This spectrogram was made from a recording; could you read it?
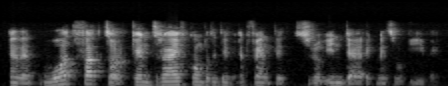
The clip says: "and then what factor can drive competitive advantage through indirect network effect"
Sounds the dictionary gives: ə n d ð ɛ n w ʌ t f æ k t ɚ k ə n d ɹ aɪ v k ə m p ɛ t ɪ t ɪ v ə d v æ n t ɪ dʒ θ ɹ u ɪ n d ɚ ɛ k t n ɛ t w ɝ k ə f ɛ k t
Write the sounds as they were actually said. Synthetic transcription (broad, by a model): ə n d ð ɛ n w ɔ t f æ k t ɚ k ə n d ɹ aɪ v k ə m p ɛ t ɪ t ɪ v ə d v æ n t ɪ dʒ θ ɹ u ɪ n d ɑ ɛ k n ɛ s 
